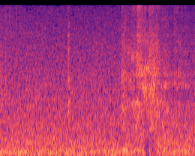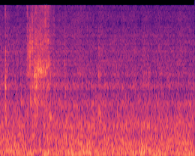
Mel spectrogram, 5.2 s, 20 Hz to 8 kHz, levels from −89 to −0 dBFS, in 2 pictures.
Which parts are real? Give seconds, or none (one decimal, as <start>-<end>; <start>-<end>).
0.0-1.8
